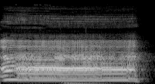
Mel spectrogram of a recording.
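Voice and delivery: loud, low sustained "aah" scream; long scream. Acted. Frankie's audition speech turns out to be a scream, long yell. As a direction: hold one long yell without wavering. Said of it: "And then he just screams".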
